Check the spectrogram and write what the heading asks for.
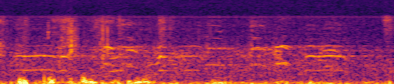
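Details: Many geese busy together, giving low, harsh honks in quick bursts through the first second and a half, then quieter scattered honks over a steady low rumble.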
